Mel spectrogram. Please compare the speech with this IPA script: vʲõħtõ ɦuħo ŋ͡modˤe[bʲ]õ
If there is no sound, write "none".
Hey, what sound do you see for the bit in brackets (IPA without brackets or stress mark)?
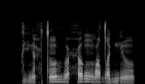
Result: bʲ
